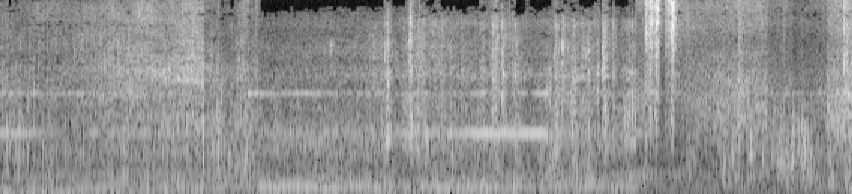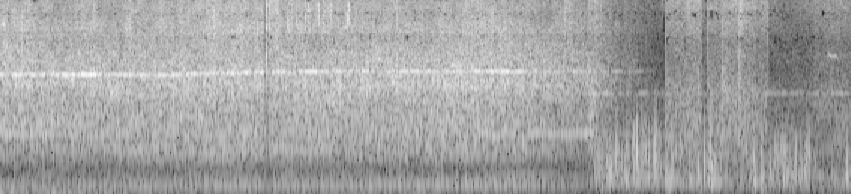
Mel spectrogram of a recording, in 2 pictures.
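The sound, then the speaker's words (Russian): A heavy military launcher vehicle drives past, its engine roaring loudly and steadily with deep rumbling and mechanical clatter, the tone shifting briefly midway. No one speaks. “Несмотря на свои высокие, большие габариты, машина очень высокопроходима, мобильна.”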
